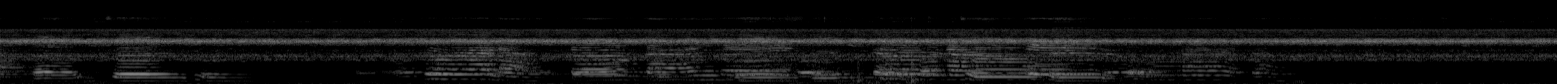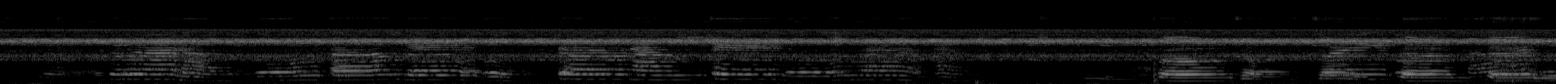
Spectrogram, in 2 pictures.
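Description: A woman singing a Nùng folk song unaccompanied, in long wavering, drawn-out phrases with short pauses between verses. A steady high insect chirr runs underneath.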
